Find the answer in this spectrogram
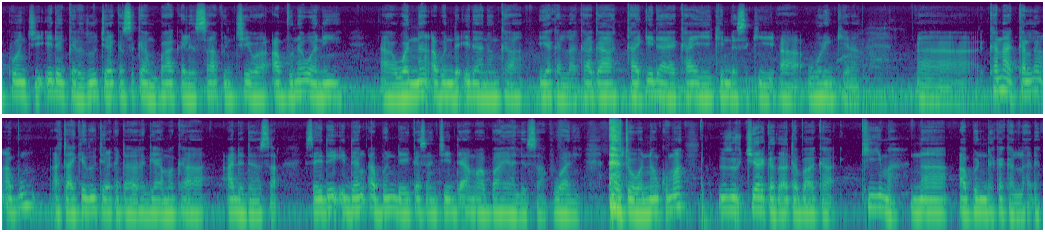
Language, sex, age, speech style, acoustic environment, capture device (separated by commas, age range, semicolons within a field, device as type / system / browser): Hausa, male, 35-44, anxious; tired; relaxed; happy; nervous; excited; focused, silence; nature; appliances; people talking, desktop / Windows / Chrome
